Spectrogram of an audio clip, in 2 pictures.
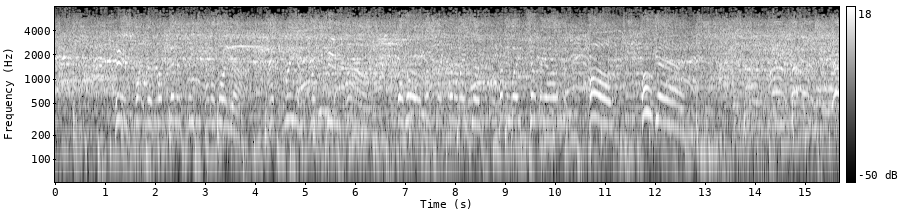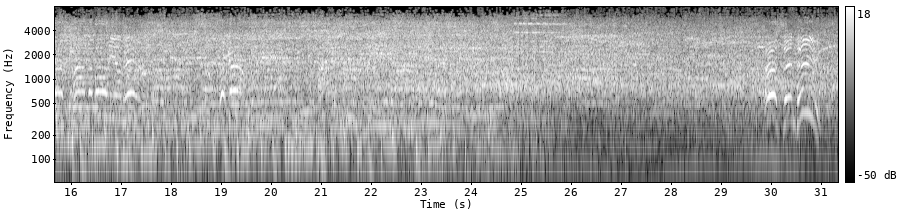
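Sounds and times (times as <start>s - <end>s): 
big wrestling crowd roaring: 0.0s - 31.3s
speech: 1.8s - 17.4s, 29.9s - 31.2s.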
